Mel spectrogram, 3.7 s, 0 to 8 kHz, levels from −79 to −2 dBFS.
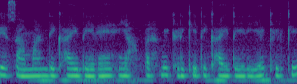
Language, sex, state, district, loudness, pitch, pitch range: Hindi, female, Uttar Pradesh, Gorakhpur, -32 LUFS, 205 Hz, 200-215 Hz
